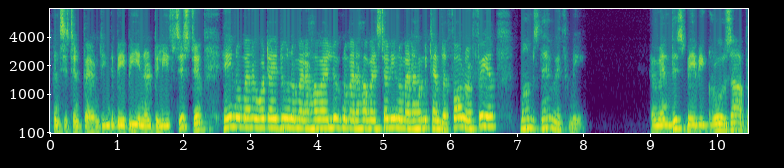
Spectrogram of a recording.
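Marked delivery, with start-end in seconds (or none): 2.6-8.0 put-on a little higher, trusting child voice; lightly voiced confident kid; child's inner voice. Baby telling herself mom is always there, lightly voiced.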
